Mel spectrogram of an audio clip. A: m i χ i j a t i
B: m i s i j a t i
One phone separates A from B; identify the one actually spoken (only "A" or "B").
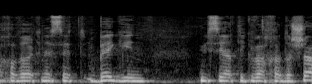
B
